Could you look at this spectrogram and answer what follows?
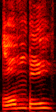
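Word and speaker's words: Humble: Banks Jr out of Umble Texas they don't pronounce the h there in houon I do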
